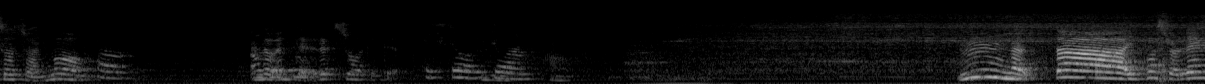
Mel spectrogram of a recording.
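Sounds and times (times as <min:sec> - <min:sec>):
electric fan whooshing: 0:06.2 - 0:12.0.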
